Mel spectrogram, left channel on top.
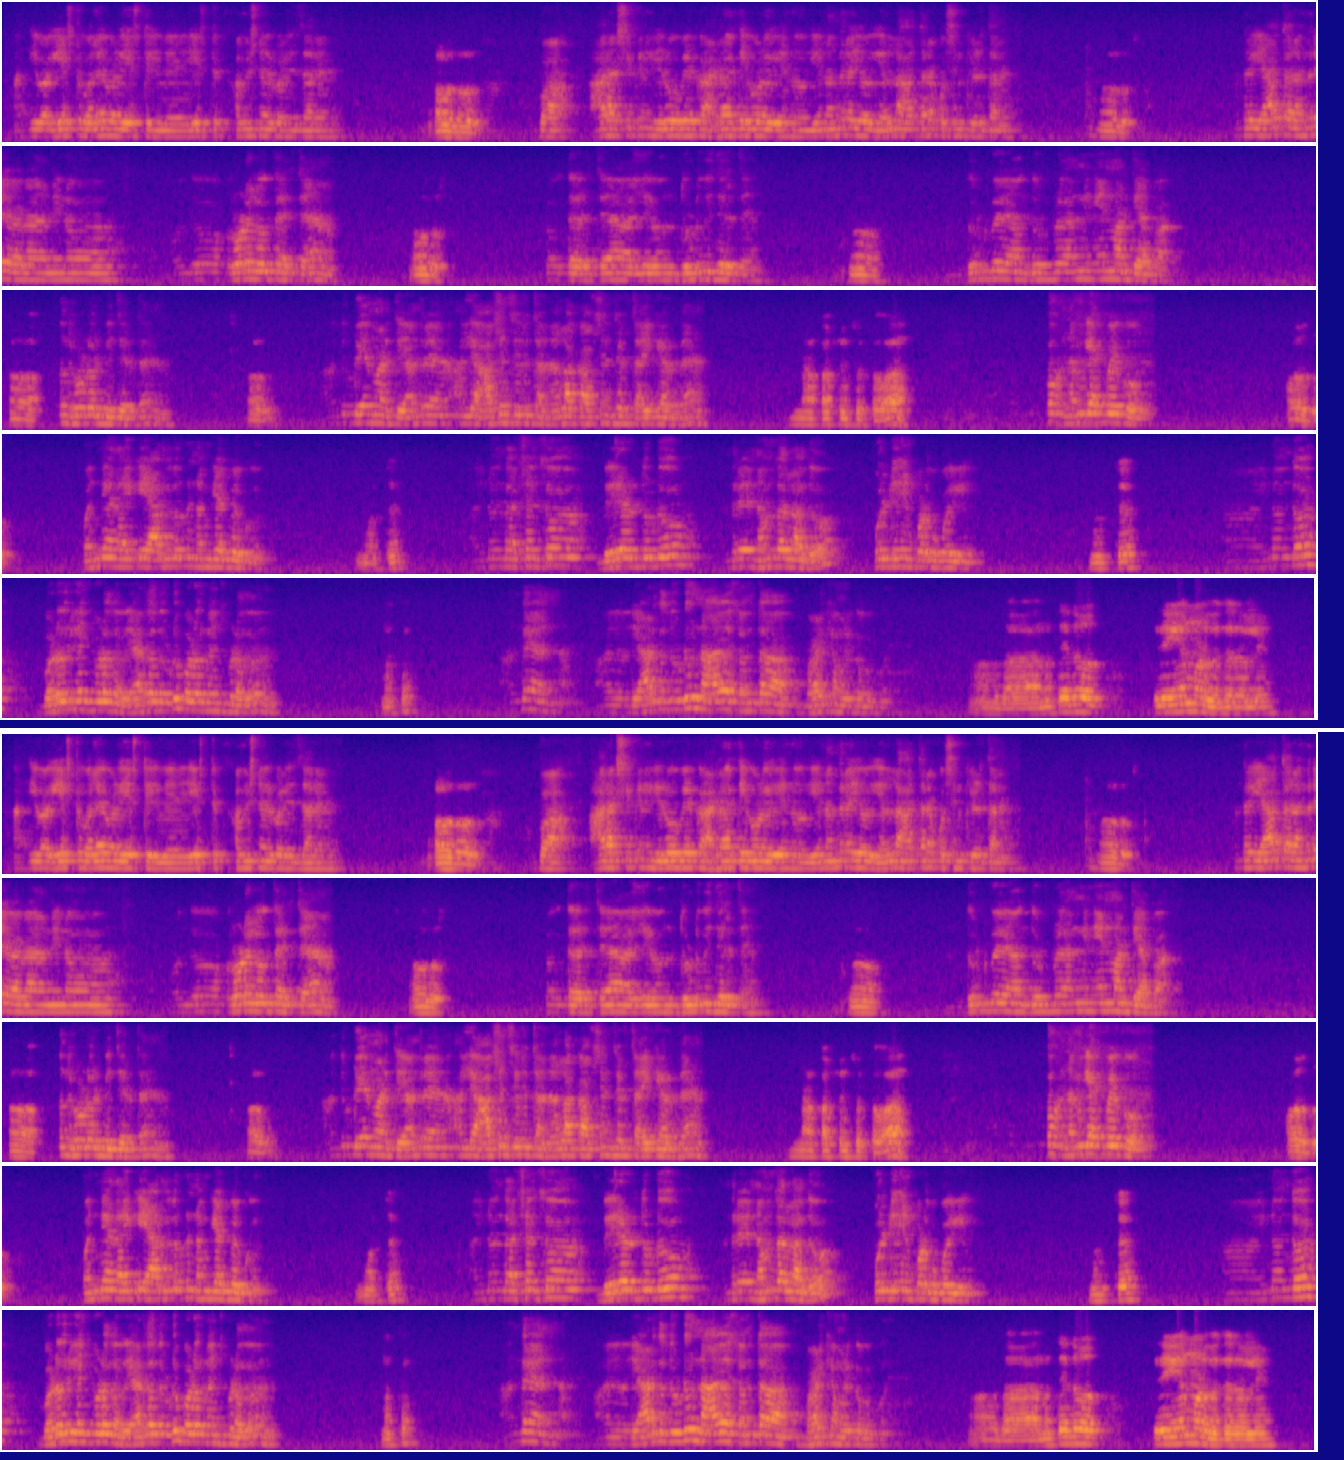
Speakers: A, on the right (about 80°); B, on the right (about 45°).
A: ಇವಾಗ ಎಷ್ಟು ವಲಯಗಳು ಎಷ್ಟ ಇವೆ ಎಷ್ಟು ಕಮಿಷನರ್ಗಳು ಇದ್ದಾರೆ.
B: ಹೌದೌದು
A: ಒಬ ಒಬಾ. ಆರಕ್ಷಕನ ಇರಬೇಕು ಅರ್ಹತೆಗಳು. ಏನಂದ್ರೆ ಇವಾಗ ಎಲ್ಲಾ ಆ ತರ ಕ್ವಶನ್ ಕೇಳ್ತಾರ.
B: ಹೌದು.
A: ಅಂದ್ರೆ ಯಾವ ತರ ಅಂದ್ರೆ ಇವಾಗ ನೀನು ಒಂದು ರೋಡಲ್ಲಿ ಹೋಗ್ತಾ ಇರ್ತಯ.
B: ಹೌದು.
A: ಡ್ ಇರುತ್ತ ಅಲ್ಲಿ ಒಂದು್ ದುಡ್ಡು ಬಿದ್ದ ಇರುತ್ತೆ.
B: ಹ್ಮ.
A: ದುಡ್ಡು ಬ ದುಡ್ಡು ಬ ಅ ನೀನ್ ಏನ್ ಮಾಡ್ತೀಯಪ್ಪಾ.
B: ಹ್ಮ.
A: <unintelligible> ಇರ್ತಾ.
B: ಹೌದು.
A: ದುಡ್ಡ್ ಎನ್ ಮಾಡ್ತಿ ಅಂದ್ರೆ ಅಲ್ಲಿ ಆಪ್ಷನ್ ಇರುತ್ತ ನಾಕ್ ಆಪ್ಷನ್ಸ್ ಇರುತ್ತ ಆ ಕೇಳ್ದ.
B: ನಾಕ್ ಒಪ್ಶನ್ ಇರ್ತವ.
A: ನಮಗೆ ಯಾಕಬೇಕು.
B: ಹೌದು.
A: ಮೊನ್ನೆ ಆದ ಆಯ್ಕೆ ಯಾರದೋ ದುಡ್ಡ್ ನಮ್ಗೆ ಯಾಕ್ ಬೇಕು.
B: ಮತ್ತ.
A: ಇನ್ನೊಂದು ಆಪ್ಷನ್ಸ್ ಬೇರೆಯರ್ ದುಡ್ಡು ಅಂದ್ರೆ ನಮ್ದಲ್ಲ ಅದು ಪೊಲಿಟಷನ್ ಕೊಡ್ಬೇಕ ಹೋಗಿ.
B: ಮತ್ತೆ.
A: ಹಾ ಇನ್ನೊಂದು ಬಡವರ್ರಿಗೆ ಹಂಚ್ ಬಿಡೋದ ಯಾರದ ದೊಡ್ಡು ಬಡವರ್ಗೆ ಹಂಚ್ಬ. ಬಿಡೋದು.
B: ಮತ್ತೆ
A: ಅಂದ್ರೆ ಯಾರ್ದ ದುಡ್. ಇದು ನಾವೇ ಸ್ವಂತ ಬಾಳಕೆ ಮಾಡ್ಕೊಬಬುದು.
B: ಹೌದಾ ಮತ್ತೆ ಇದು ಇದು ಏನ್ ಮಾಡುದುದು ಅದ್ರಲ್ಲಿ.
